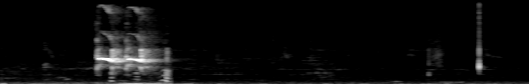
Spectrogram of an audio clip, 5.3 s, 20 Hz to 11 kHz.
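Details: Blue ringneck parakeet, a talking parrot, giving one harsh, grating squawk of about 0.7 seconds with a doubled, pulsing quality. Quiet background with a faint low hum and a brief click afterwards.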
